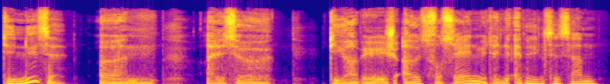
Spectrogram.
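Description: A man's voice: low voice, unhurried, warm tone, husky, no room sound, studio quality, heavily acted. A man voicing a clumsy, dim-witted male bear in a comic fairy-tale parody, stammering excuses and blustering. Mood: sheepish. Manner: fumbling, sheepish excuses, sometimes blustering.

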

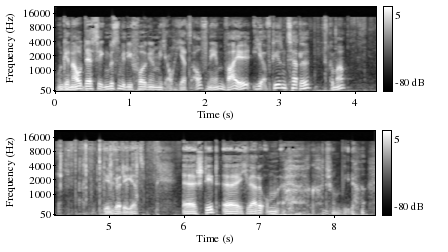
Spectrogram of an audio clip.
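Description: A man's voice: on the low side, expressive, brisk, a little hiss or hum. A man co-hosting a casual podcast from a hospital room; his speech is slurred after facial surgery and he struggles with F sounds, joking about himself. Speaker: podcast co-host. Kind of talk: casual chat.

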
